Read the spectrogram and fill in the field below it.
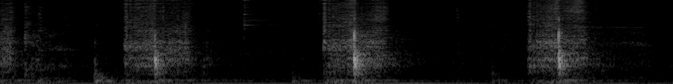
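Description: A knife chops potatoes into medium pieces for roasting, giving three crisp, close strikes about a second apart against a quiet background, with no talking.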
